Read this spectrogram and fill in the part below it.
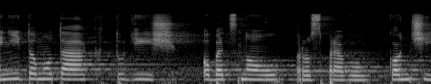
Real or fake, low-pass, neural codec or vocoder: real; 10.8 kHz; none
